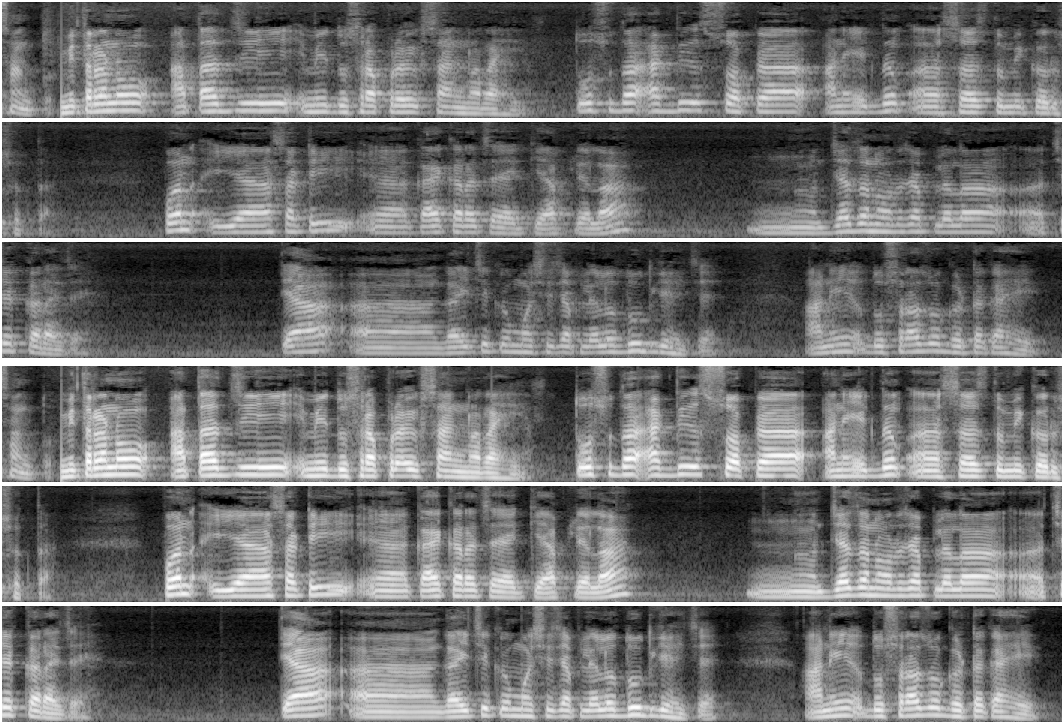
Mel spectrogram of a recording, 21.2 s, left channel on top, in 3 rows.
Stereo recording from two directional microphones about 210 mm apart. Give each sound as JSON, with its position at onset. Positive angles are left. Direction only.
{"t": 0.0, "sound": "speech", "side_deg": -5}
{"t": 0.4, "sound": "speech", "side_deg": -25}
{"t": 16.0, "sound": "speech", "side_deg": -40}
